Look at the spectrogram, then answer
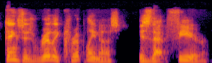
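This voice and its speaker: A man's voice: a little high, animated, a little slow, darkish tone, dry recording, clean studio sound. A man hosting a podcast interview, talking earnestly and emphatically in a casual conversational way. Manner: earnest, emphatic, builds to indignation. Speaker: podcast host.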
